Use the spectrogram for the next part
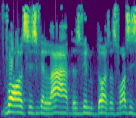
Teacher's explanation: Somado a esse V, que é uma consoante fricativa, a gente tem o som sibilante dos S's e Z's. No conjunto, durante a leitura, talvez vocês tenham percebido, no conjunto a gente tem uma sonoridade extremamente fluida, extremamente suave, que é para enfatizar a ideia de lamento, de choro, de violões que choram.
